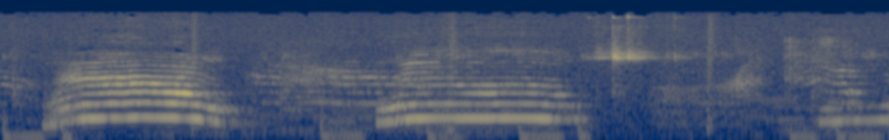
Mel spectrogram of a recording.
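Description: A domestic cat meowing twice, two drawn-out meows, each rising and then falling in pitch.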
